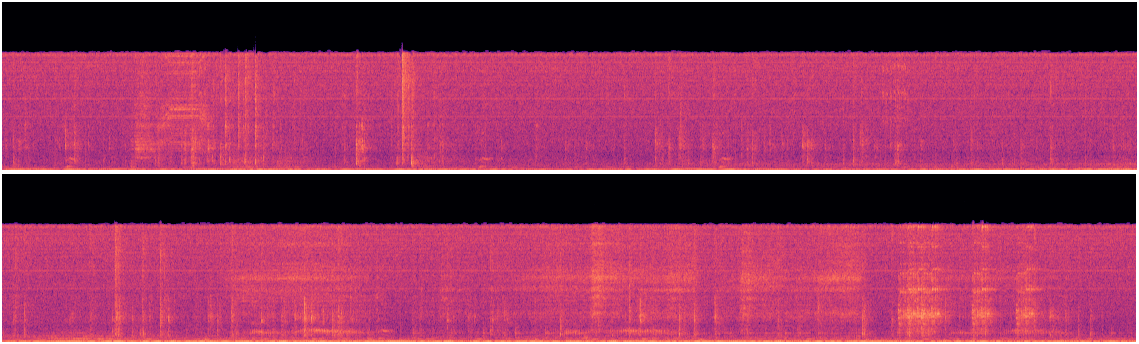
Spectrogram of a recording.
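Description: Game gunfire and effects play from small speakers.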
